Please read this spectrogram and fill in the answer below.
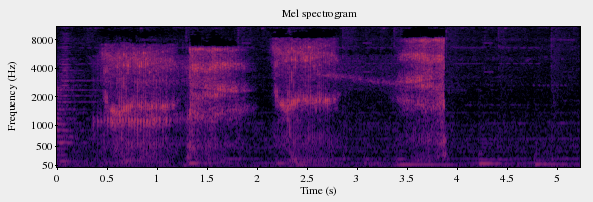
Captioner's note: loud Snoring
